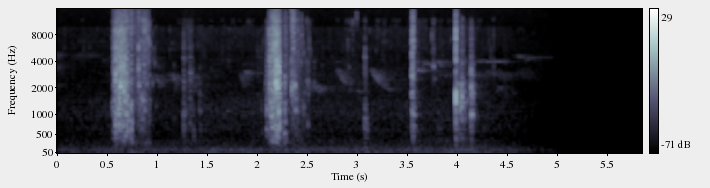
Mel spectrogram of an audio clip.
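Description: Faint splashes of water in a tray as a container lid pushes waves against a model sand shoreline, three of them about a second and a half apart, over a low hum.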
